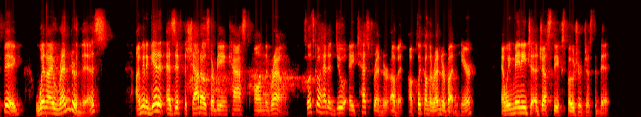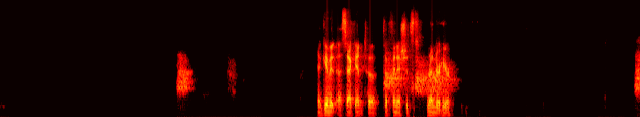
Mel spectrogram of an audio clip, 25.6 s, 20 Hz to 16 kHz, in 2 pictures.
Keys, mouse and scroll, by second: 1.0 Escape, 9.0-14.1 drag.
